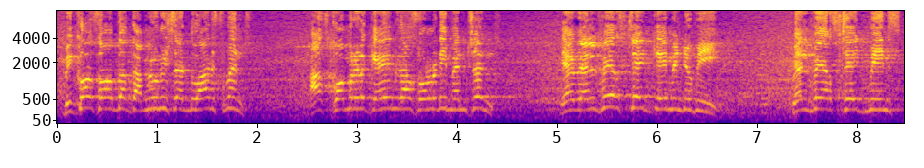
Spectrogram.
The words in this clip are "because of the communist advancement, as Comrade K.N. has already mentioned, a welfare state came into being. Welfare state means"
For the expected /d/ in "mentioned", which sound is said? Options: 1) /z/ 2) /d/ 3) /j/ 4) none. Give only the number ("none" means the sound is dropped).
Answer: 2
